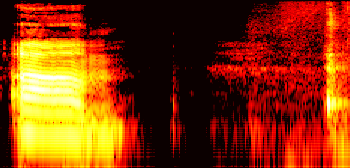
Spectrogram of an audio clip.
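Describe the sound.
A person sneezing twice: first a loud, long, voiced sneeze, then after a pause of silence a second one that is shorter and sharper.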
